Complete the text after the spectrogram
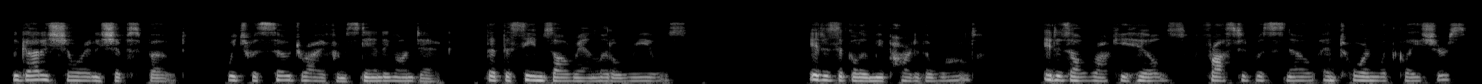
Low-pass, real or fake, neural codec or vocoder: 7.2 kHz; real; none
